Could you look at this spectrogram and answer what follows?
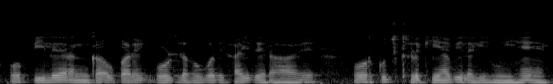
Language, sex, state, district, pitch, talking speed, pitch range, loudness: Hindi, male, Chhattisgarh, Balrampur, 100 Hz, 215 wpm, 95-105 Hz, -35 LUFS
